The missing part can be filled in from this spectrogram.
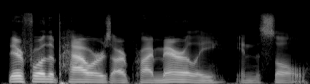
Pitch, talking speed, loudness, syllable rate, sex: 105 Hz, 155 wpm, -20 LUFS, 5.6 syllables/s, male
